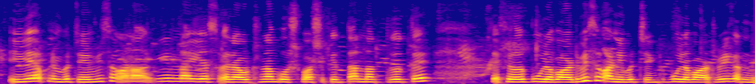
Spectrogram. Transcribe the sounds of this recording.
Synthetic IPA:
ɪjeːəpnẽːbətːʃẽːbiːsəkaːɽãːkɪnãːɪjasɛ̰ːɾaːʊʈʰnãːboɾʃpaːʃkit̪ːaːnãːt̪ːʊt̪ːeː | t̪eːpʰɪɾopuːd͡ʒaːpaːʈʰʋiːsəkʰaːniːbətːʃẽːkɪpuːd͡ʒaːpaːʈʰʋiːkəɾni

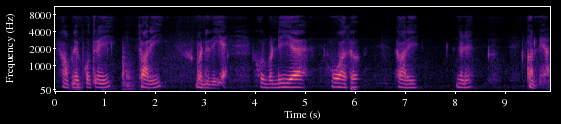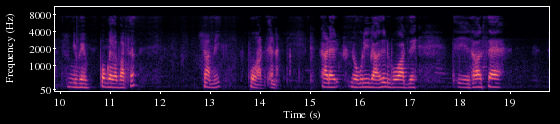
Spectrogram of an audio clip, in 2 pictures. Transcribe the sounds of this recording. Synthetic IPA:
aːpneːpʊt̪ːɾeːiː | saːɾiː | bənd̪iːɛːoːɾbəɳɖiːɛː | oːəs | saːɾiː | d͡ʒɪɽẽː | kəɾneːaːɪbeːpʊɡeːd̪aːpəɾt̪ | ʃaːmiː | pʊaːɾd̪eːn | saːɖeːloːkɾiːd͡ʒaːd̪enpʊaːɾd̪eː | t̪ʰeːsaːst̪ɛː

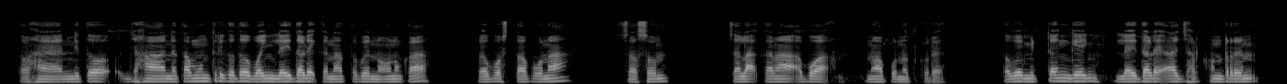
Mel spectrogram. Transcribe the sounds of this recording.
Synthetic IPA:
t̪ɔɦɛ̃nit̪ɔʔd͡ʒaɦãnɛt̪amɔnt̪ɾikɔd̪ɔbaɲləjd̪aɽɛʔkanat̪ɔbɛnɔʔɔnɔka | bɛbɔst̪ʰapɔna | sasɔn | t͡ʃalaʔkanaʔa̰bɔwa̰ʔ | nɔwapɔnɔt̪kɔɾɛ̰ | t̪ɔbɛmiʈ̚ʈaŋɡɛɲləjd̪aɽɛʔad͡ʒʱaɽkʰɔɳɖɾɛn

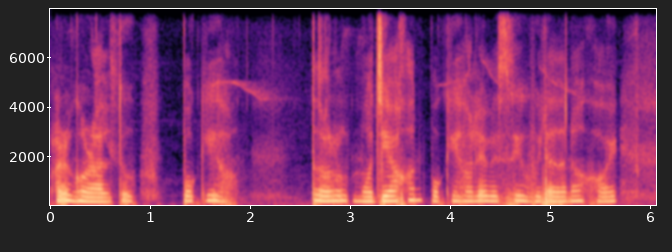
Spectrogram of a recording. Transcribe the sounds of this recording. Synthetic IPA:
aɹuɡɔɹaltʊ | pokiɦ | tɔɹmozijaxʰɔnpokiɦɔlɛbesiɦubidazɔnɔxɔj

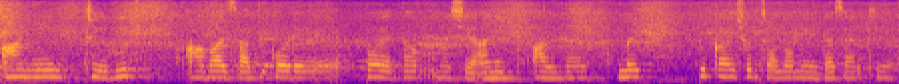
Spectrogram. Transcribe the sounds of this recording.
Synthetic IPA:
aniʈɾeniːt͡s | a̰ʋad͡zɾat̪ukɔɽe | t̪ɔjɛt̪aməɕɛʔa̰niaʋit̪aj | me | t̪ukajɕuːnt͡sɔ̰lɔminiʈasaɾkʰi

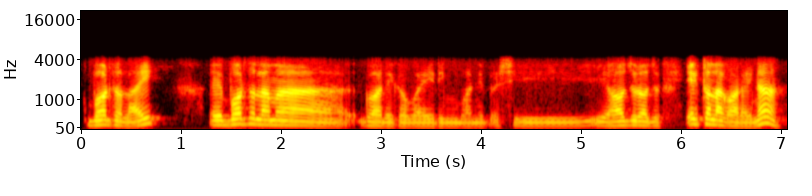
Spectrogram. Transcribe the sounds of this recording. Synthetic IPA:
bʌrt̪olaj | bʌrt̪olama | ɡʌɾekobʱʌjɾiŋbʱʌnepʌt͡sʰi | ɦʌd͡zuɾɦʌd͡zurek̚t̪ʌlaɡʌɾʌjnʌ

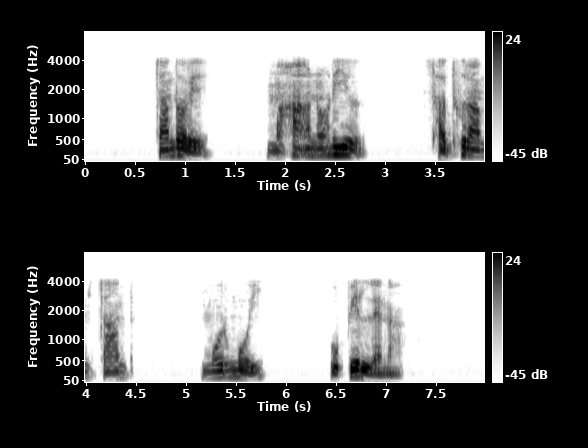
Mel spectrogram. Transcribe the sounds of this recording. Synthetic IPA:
t͡ʃãnd̪ɔɾɛ | mahaʔənɔɦɽijə | səd̪ʱuɾamt͡ʃãnd̪ | muɾmuj | upelːɛna

